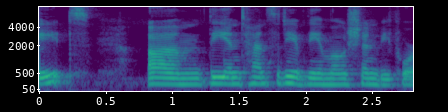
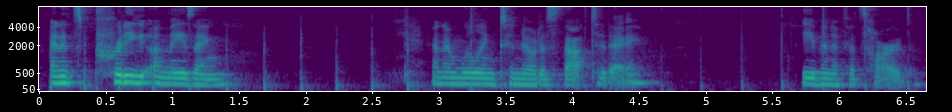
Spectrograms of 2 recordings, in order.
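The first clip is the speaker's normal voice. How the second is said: tapping script. Acted. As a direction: speak each line for the listener to repeat. Reads a tapping script aloud.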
